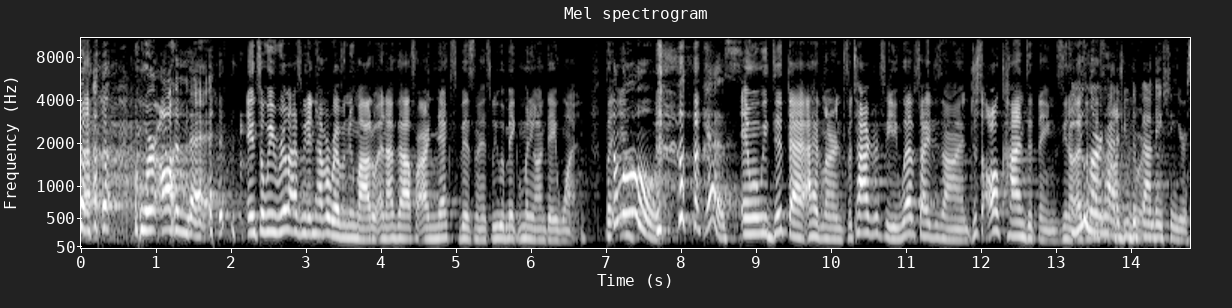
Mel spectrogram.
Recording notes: This is part three of the live taping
